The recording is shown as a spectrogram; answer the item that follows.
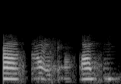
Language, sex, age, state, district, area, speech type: Sanskrit, female, 18-30, Kerala, Thrissur, urban, conversation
